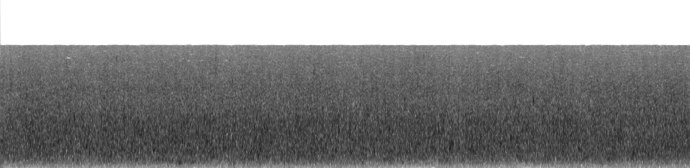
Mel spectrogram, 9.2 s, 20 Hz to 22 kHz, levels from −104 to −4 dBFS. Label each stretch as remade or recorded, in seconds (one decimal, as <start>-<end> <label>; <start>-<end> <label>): 0.0-0.5 remade; 0.5-4.9 recorded; 4.9-5.6 remade; 5.6-6.9 recorded; 6.9-7.4 remade; 7.4-9.2 recorded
